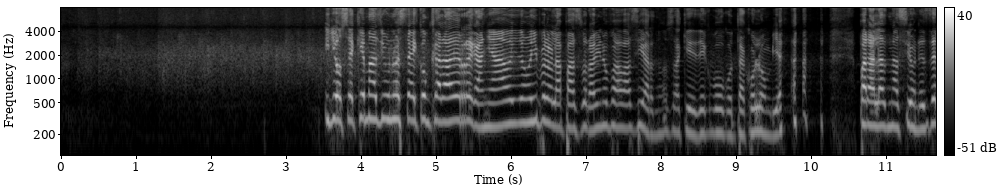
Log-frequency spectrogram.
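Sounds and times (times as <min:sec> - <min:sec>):
audience applause: 0:00.0 - 0:03.9
speech: 0:03.5 - 0:11.6.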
